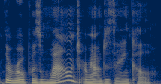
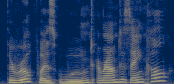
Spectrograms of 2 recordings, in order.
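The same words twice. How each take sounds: First: "wound" with ow, sentence falling; wound as WOWND. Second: "wound" with oo, sentence rising; wound as WOOND. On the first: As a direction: say "wound" to rhyme with "found". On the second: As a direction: say "wound" to rhyme with "crooned". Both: Shown as a demonstration. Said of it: "I could pronounce these words as".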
